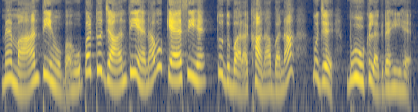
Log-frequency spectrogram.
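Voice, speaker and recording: A woman's voice: very animated, unhurried, darkish tone, faint music behind, exaggerated voice. Cartoon mother-in-law, older and tired, scolds the young women, voiced by a woman. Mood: weary. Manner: tired, scolding, lower and heavier voice. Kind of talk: cartoon voice acting.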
